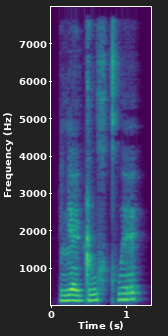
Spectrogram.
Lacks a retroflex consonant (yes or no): no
